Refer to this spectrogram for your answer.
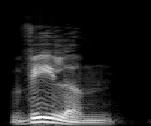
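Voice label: "velum", British English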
